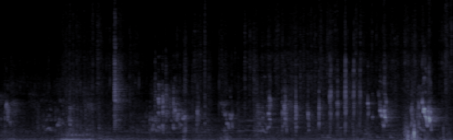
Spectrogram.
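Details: Budgies sing in a soft, scattered chatter of high chirps and short warbled notes. A couple of low thumps and rustles are heard around them.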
